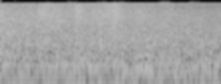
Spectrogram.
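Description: A wooden hive box knocks softly as it is set down.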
